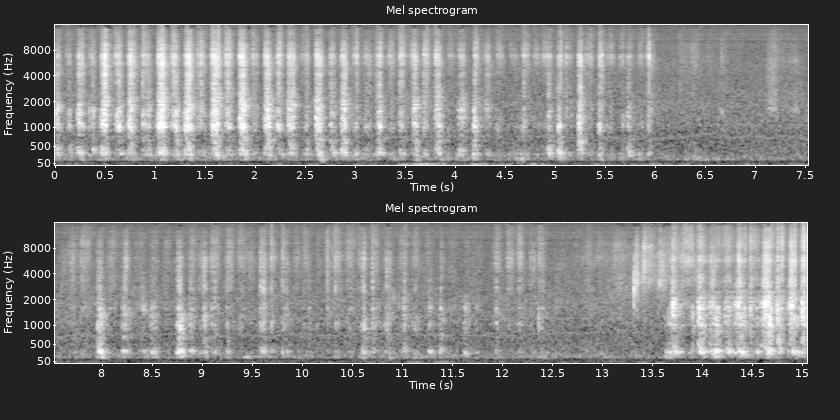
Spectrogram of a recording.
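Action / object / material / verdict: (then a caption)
scrape / coated scratch art card scraped with a wooden stylus / coated card / none. A pointed wooden stylus scratches the black coating off a flat sheet of scratch art card lying on a table, working in short strokes to reveal the colour underneath. Quick, dry, raspy scrapes come in rapid, uneven bursts, fade to softer, sparser strokes through the middle, then return louder at the end.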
